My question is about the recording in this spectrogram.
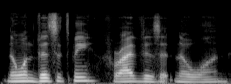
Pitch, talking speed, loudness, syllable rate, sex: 135 Hz, 235 wpm, -18 LUFS, 6.2 syllables/s, male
